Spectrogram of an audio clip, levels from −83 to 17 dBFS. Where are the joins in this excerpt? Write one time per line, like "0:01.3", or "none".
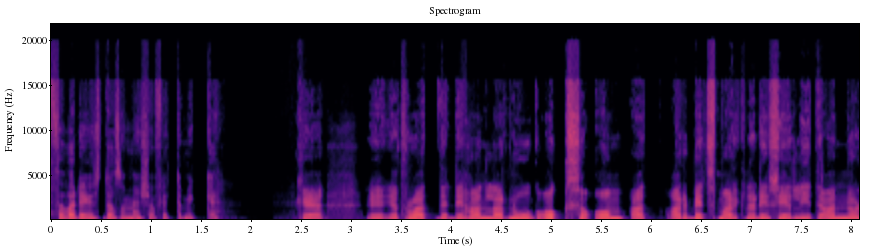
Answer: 0:02.4
0:06.1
